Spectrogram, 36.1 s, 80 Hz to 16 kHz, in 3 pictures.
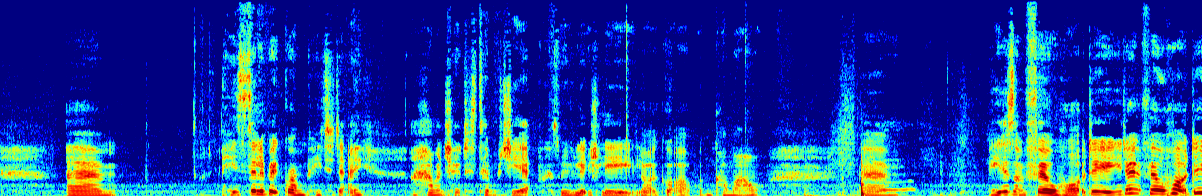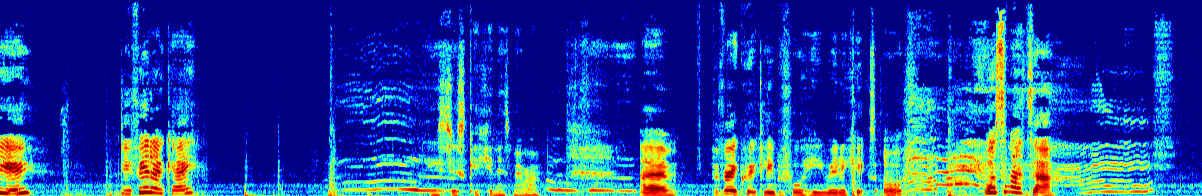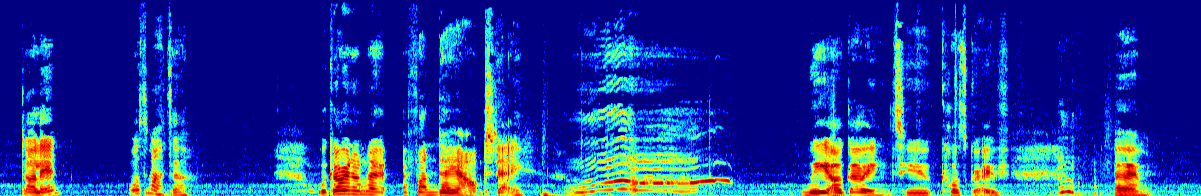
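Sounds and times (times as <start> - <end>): dull thumps of kicking: 8.0 - 9.8, 11.4 - 16.3, 19.3 - 22.4, 29.4 - 30.5
child whining: 8.8 - 9.2, 15.3 - 16.4, 17.5 - 18.5, 21.1 - 21.9, 22.6 - 23.7, 29.7 - 31.4, 34.6 - 34.9.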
